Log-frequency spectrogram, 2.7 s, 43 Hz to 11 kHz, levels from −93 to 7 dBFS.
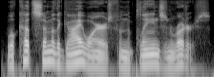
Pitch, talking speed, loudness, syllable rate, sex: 100 Hz, 270 wpm, -19 LUFS, 6.0 syllables/s, male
